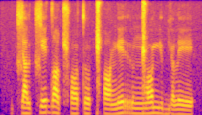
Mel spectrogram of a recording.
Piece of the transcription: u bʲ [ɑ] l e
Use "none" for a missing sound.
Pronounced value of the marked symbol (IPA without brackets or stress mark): ɔ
